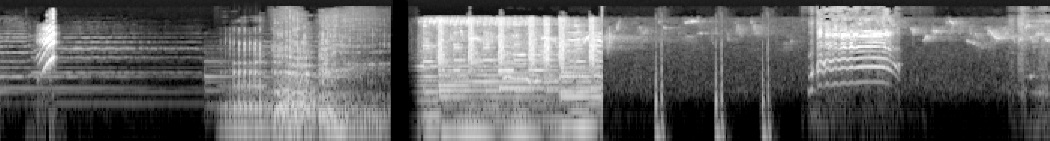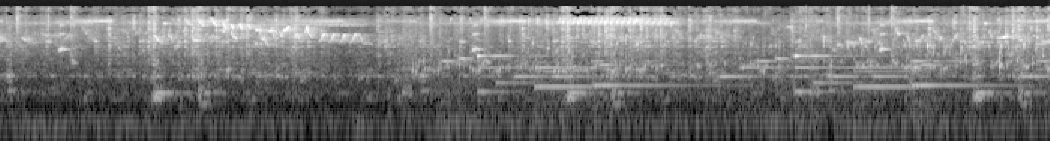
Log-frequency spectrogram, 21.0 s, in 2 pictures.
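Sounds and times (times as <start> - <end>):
goat bleating: 8.1 - 9.0
faint music: 10.6 - 21.0.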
